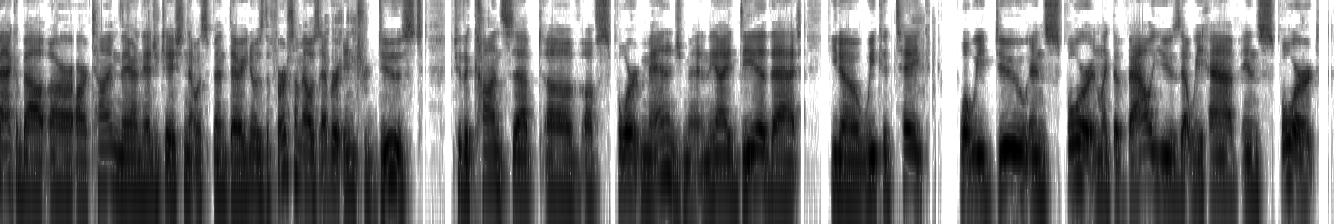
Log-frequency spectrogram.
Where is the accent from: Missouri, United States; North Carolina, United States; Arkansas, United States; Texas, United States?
North Carolina, United States; now in Savannah, United States; I'm from North Carolina originally. So, just about 2 hours up the interstate there from Burlington, North Carolina. And then right after graduating, just a couple years afterwards in 2015, moved down here to Savannah, Georgia.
